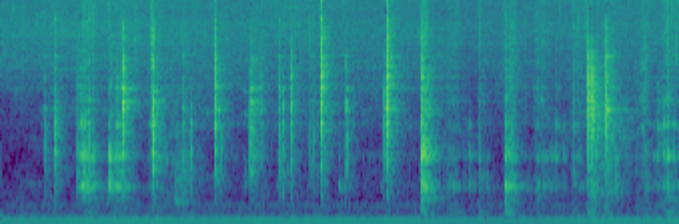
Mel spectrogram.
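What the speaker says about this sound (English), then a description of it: "just focus on browning these onions a little bit" Onions frying with garlic and ginger in a pan, a spatula scraping and tapping in a steady rhythm of distinct strokes over a quiet sizzle and a low hum.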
